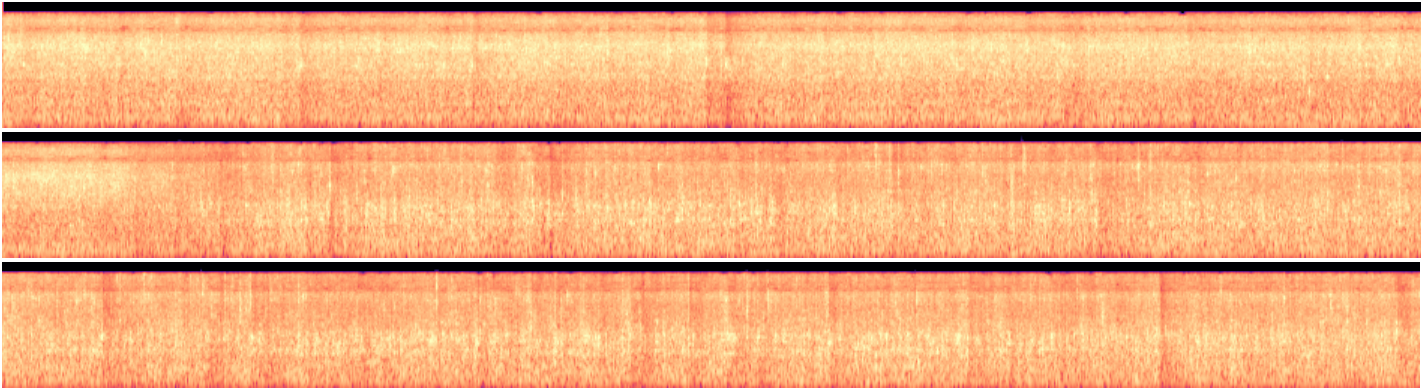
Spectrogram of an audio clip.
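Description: Heavy rain falling on a rusty corrugated metal roof. About ten seconds in the sound changes to a duller, lower rush of rain pouring off roof edges in streams.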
